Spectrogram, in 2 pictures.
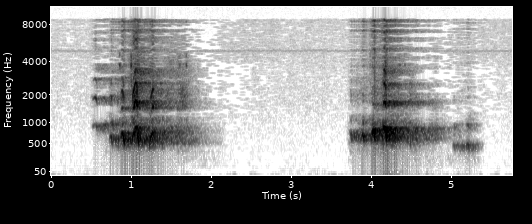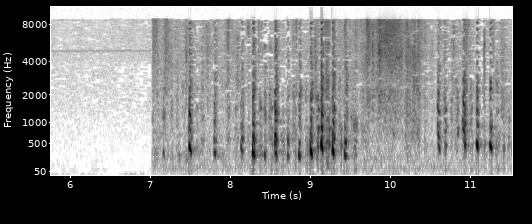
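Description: A hyena gives two drawn-out, nasal calls, then breaks into a rapid, stuttering run of giggling notes.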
